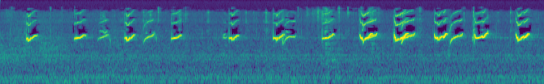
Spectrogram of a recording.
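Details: Baby birds being fed make thin, high, upward-flicking chirps, spaced unevenly at about two per second over a low background hum.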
